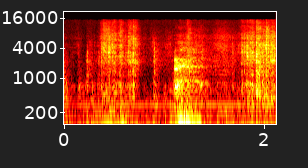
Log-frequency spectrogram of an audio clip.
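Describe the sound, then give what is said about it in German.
Paper being torn into small snippets for writing on, with several quick, raspy rips and crinkles following one another in bursts, and no talking over them. “Äh, macht auch schon mal Schnipsel.”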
